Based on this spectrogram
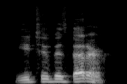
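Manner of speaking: ordinary talk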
